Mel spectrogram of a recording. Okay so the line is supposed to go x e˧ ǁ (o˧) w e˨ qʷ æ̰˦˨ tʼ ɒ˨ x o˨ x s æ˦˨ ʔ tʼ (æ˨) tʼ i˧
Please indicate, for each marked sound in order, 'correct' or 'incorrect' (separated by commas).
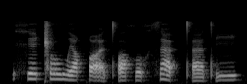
correct, correct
